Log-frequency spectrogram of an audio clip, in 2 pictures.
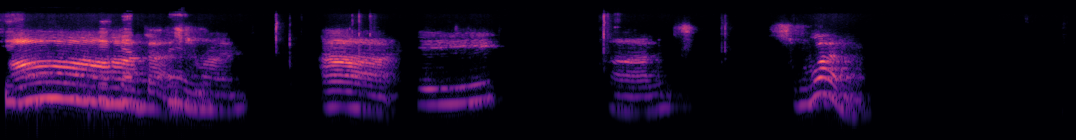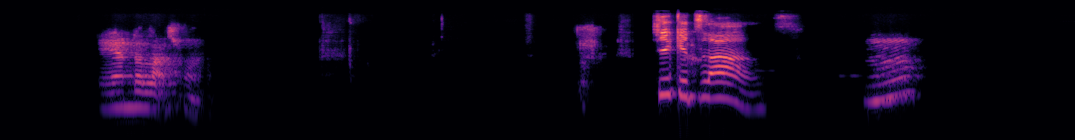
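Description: A young woman speaks calmly and slowly through a microphone, in short phrases with pauses.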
